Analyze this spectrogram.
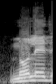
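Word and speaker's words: knowledge: उसी तरह एक और शब्द है नॉलेज। नॉलेज में के, डब्ल्यू और डी ये तीन वर्ण साइलेंट है।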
